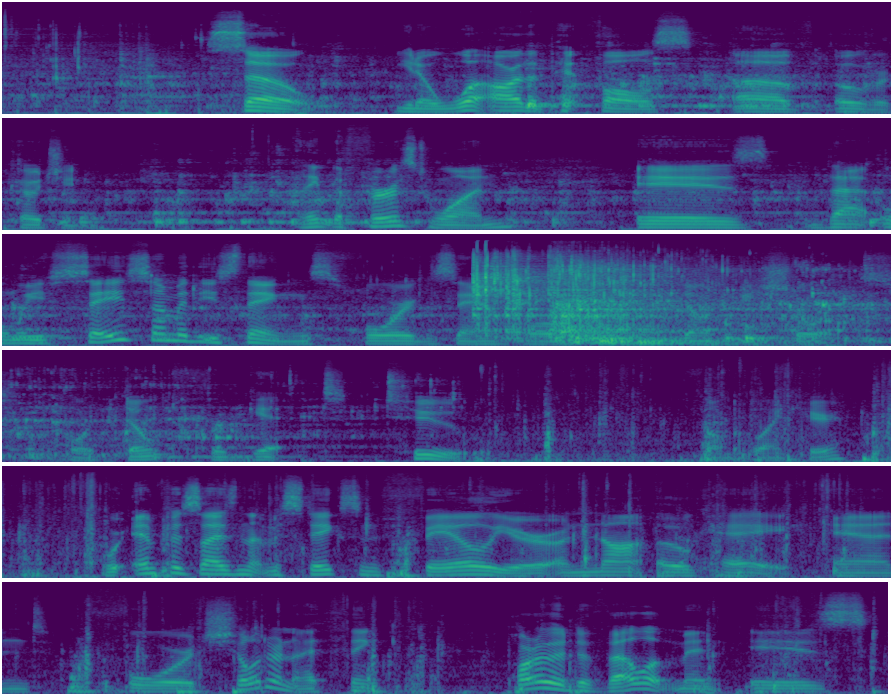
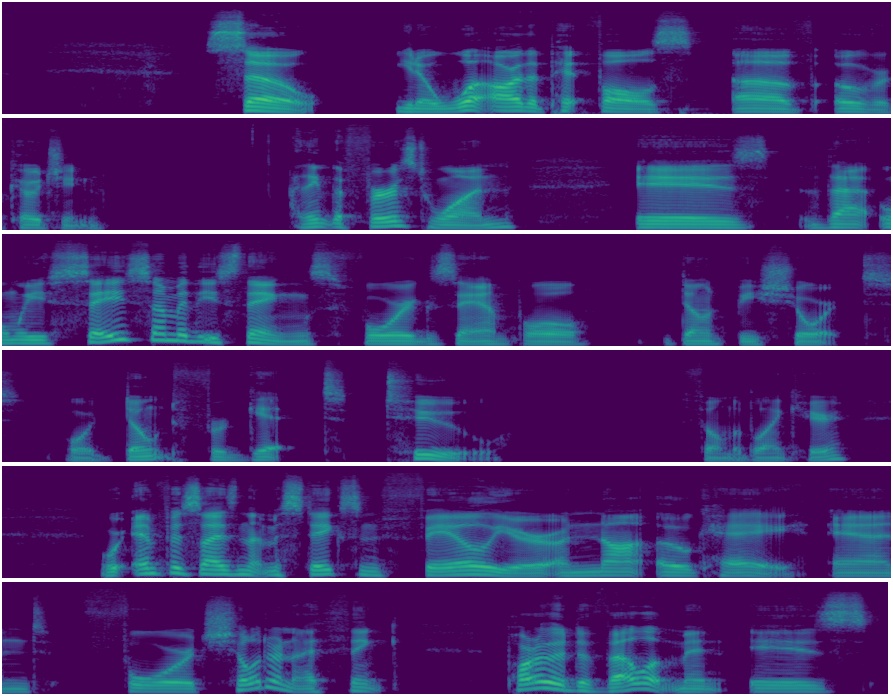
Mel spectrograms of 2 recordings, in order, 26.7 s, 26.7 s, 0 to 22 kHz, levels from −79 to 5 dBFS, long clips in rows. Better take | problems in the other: second | household noises; loud; throughout; as loud as the speech

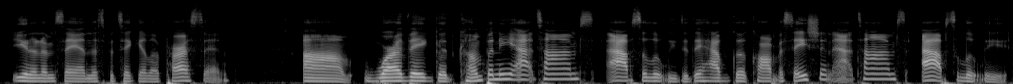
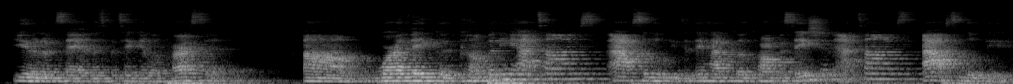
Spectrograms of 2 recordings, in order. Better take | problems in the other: first | room echo; noticeable; dies away in 1.1 s // off-mic speech; far

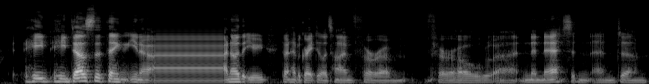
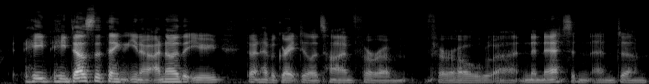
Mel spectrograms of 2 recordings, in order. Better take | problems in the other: second | audio freezing; at 1.5 s for 0.5 s

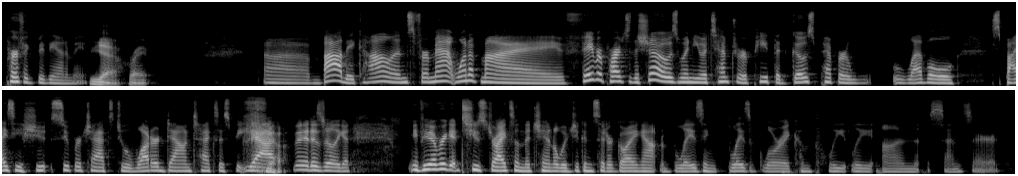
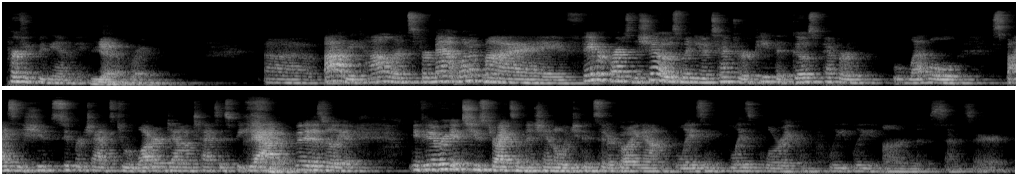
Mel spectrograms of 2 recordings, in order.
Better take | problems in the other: first | off-mic speech; far // room echo; noticeable; dies away in 0.6 s

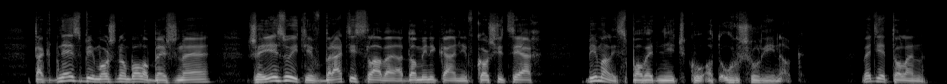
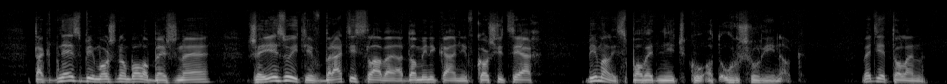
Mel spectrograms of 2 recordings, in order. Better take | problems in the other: first | hiss; faint; throughout; 25 dB below the speech

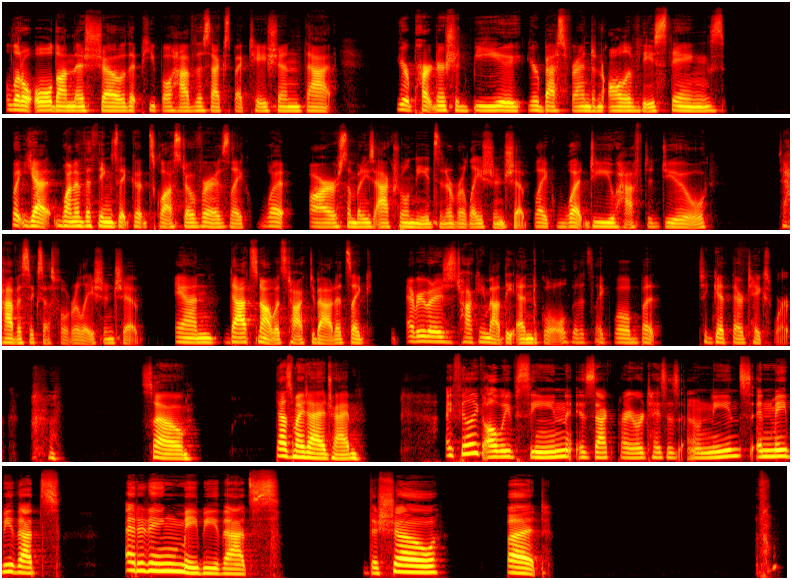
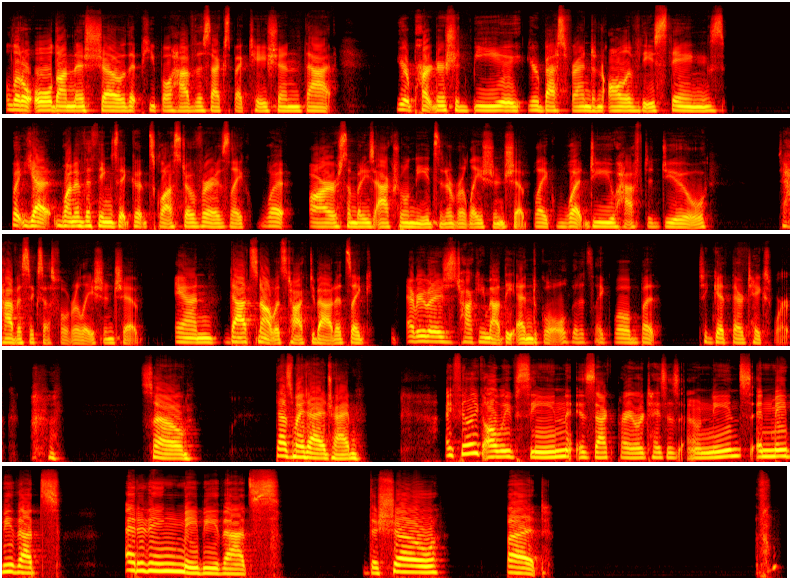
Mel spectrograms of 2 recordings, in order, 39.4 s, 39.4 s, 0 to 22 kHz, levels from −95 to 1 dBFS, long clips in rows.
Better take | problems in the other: first | distortion; slight; 10 dB below the speech

